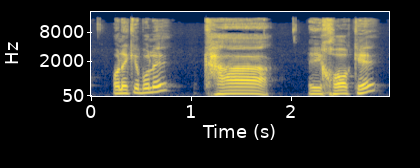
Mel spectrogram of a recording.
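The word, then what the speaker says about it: خ: আমার সাথে বলুন হা অনেকেই কোরআন রিডিং পড়ে এরপরেও হার উচ্চারণটা করতে পারেন না। তাই আজকে শিখে নিন। হা তারপরেরটা খ দেখুন এমন মাথার উপরে এক নুক্তা থাকলে সেটা হবে খ অনেকে বলে খা।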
